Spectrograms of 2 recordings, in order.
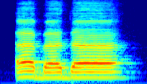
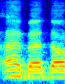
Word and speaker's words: أبدا: I should change تنوين الفتح to ألف. أبدا. But when I continue reciting, I should pronounce تنوين الفتح as normal. خالدين فيها أبدا رضي الله عنهم ورضوا عنه.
